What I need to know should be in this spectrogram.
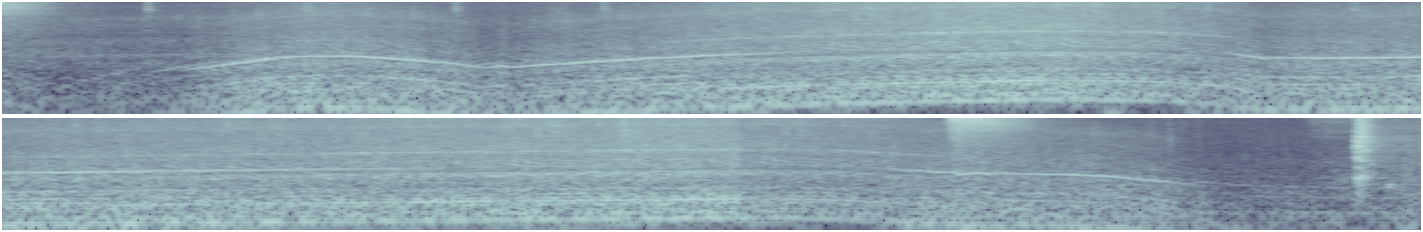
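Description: A bus engine revs up and down as it accelerates through the gears.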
